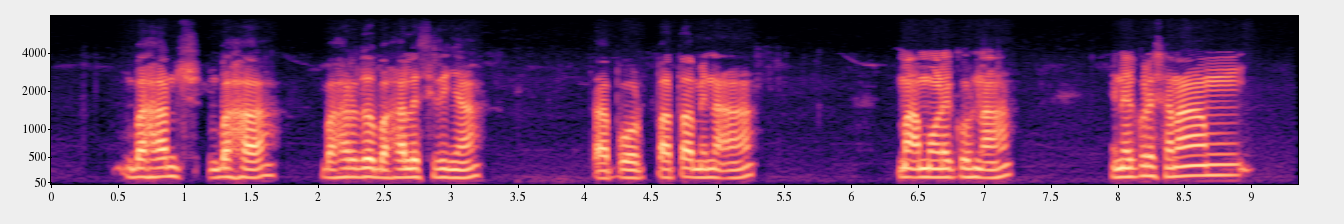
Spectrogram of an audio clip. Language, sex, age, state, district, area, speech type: Santali, male, 30-45, West Bengal, Birbhum, rural, spontaneous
